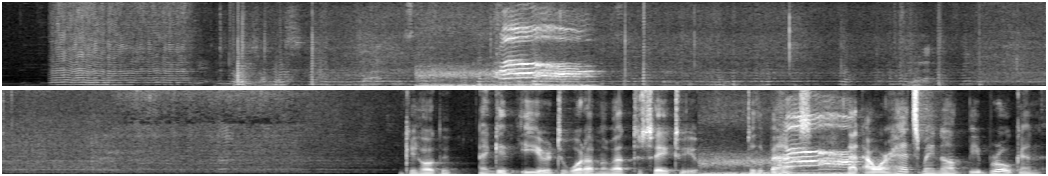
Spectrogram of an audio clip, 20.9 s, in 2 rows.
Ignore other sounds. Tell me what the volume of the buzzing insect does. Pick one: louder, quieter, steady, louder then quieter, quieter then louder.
quieter.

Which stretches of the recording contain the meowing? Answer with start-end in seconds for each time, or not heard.
4.2-6.0, 17.4-19.0.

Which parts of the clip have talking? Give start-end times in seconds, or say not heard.
14.4-20.8.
